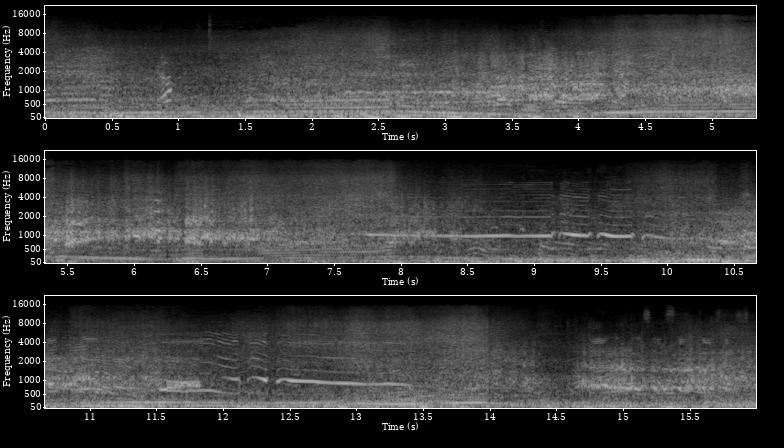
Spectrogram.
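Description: Drift car's engine revving up and falling back again and again as it slides through the course, with tyres skidding; a high wavering tyre squeal stands out from about eight to thirteen seconds in.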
